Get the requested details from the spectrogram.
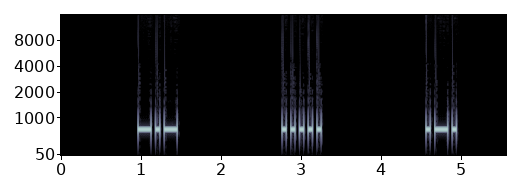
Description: Morse code, heard as a keyed tone, about 22 wpm, spaced as for 6 wpm, 700 Hz. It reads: K5R
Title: USA Call Signs - 8x Character Spacing - 22wpm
